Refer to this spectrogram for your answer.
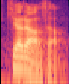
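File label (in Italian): "chiarata", dialettale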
